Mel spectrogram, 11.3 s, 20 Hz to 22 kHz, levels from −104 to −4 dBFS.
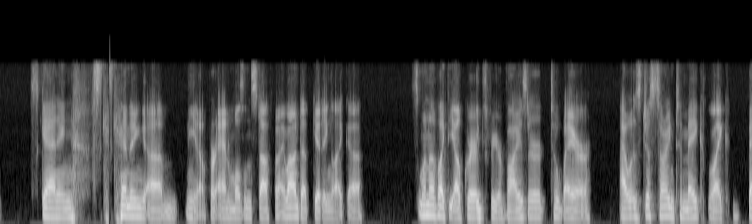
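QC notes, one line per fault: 1.63–1.65 s, CD skip: A tick and a very brief mute, and the speech then carries on from a different point rather than where it left off, so a little of the flow is displaced. The laser was knocked or hit a flaw and jumped to another turn of the disc's spiral. The player muted for a moment while it relocked, then resumed from that new track position, which is why continuity breaks at the tick.
7.08–7.16 s, burst of packet loss: The last sound is drawn out for about 65 ms, voiced parts turning into a held buzz and the rest into a fading hiss. The speech then picks up further along with roughly 60 ms absent. Several consecutive packets went missing or arrived too late to play. The receiver extended the final good audio and faded it over the gap before rejoining the live stream.
7.88–7.92 s, short concealed packet loss: A brief smear or wobble, with about 15 ms of synthetic fill and roughly 20 ms of real audio gone, so a short consonant may drop out. 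This sits on the band-limited call audio, which has nothing above 8 kHz. A packet missed its decode deadline, so the receiver continued the preceding sound from its pitch or as shaped noise and then crossfaded back into the actual signal.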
